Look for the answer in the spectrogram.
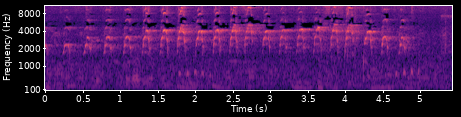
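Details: A calling male African pied hornbill in a forest clearing at Abuko Nature Reserve, The Gambia, December 2015, gives a fast run of high, piping whistled notes, about two per second, while a man's voice talks quietly underneath.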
